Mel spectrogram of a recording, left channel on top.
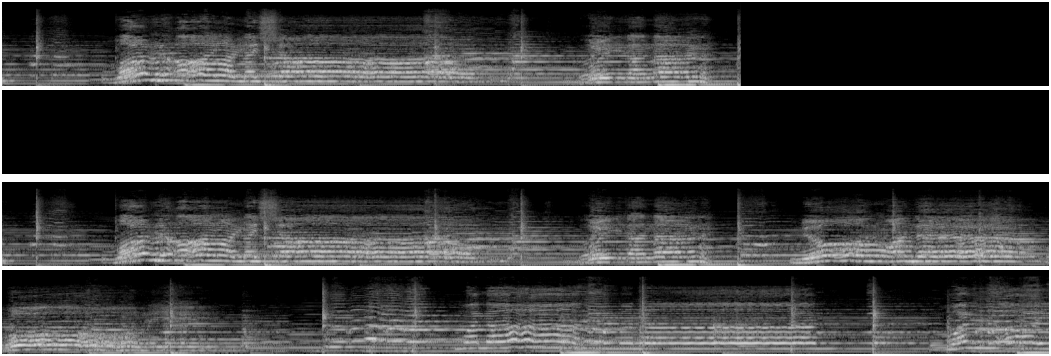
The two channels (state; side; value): drops out; left; at 7.4 s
